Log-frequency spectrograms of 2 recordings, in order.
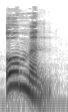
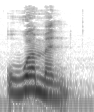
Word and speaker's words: woman: 但是这里面我们要知道它其实是 book, B-O-O-K, book 里面的那个 o 的发音，口型没有那么的聚拢，而且还要注意它其实是由辅音 w 滑动过来的，不要直接读成了 woman, 应该是 w, w, woman, woman, 所以一定有辅音再加元音，辅音要滑动到正确的元音上，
